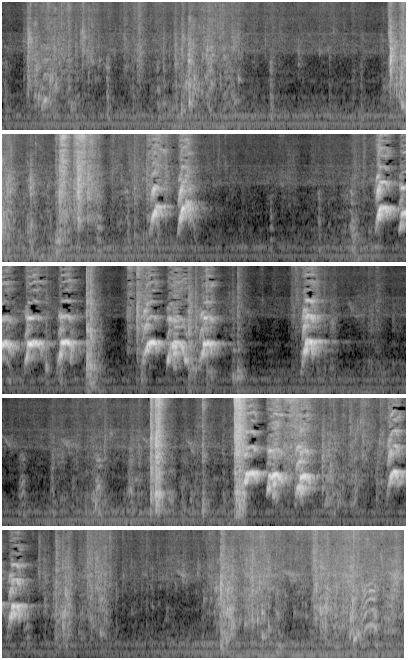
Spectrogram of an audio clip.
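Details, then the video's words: Several puppies crying loudly while vying for attention: bursts of high, sharp whining yelps come in quick clusters of three to five, each call falling in pitch, separated by quiet pauses and a few knocks and clatters. "MGA TUTA KAAGAW PANSIN ANG MALAKAS NA IYAKAN."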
